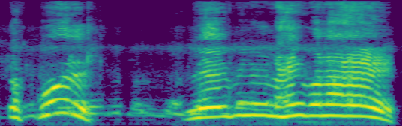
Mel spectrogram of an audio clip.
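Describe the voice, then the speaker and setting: A man's voice: extremely high pitch, fairly even intonation, measured pace, far from the mic, low-quality recording. A distressed village man talking outdoors by floodwater, despairing and repeating himself.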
